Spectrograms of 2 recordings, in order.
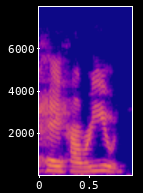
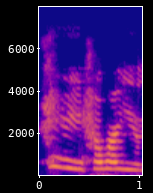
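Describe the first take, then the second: First: It is said flatly, just reported. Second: It is said expressively, acted out in character.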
